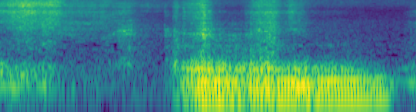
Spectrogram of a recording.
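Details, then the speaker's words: A dog snoring: a low, rumbling, rough vibrating sound during breathing in a quiet room. "Alors, vous inquiétez pas si vous entendez ronfler, c'est Sakura."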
